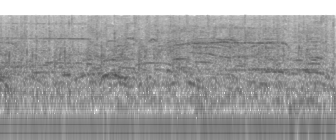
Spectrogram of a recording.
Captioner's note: applause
